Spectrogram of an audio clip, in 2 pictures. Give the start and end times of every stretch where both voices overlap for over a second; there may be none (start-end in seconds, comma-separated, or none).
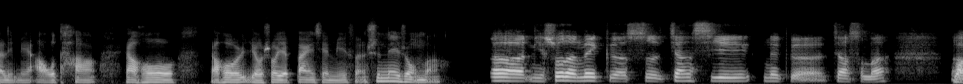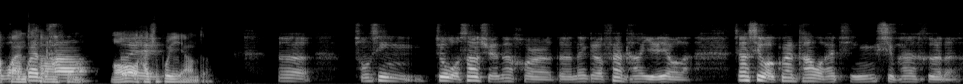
9.5-11.4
